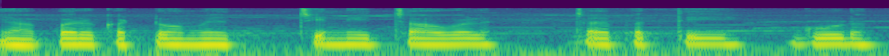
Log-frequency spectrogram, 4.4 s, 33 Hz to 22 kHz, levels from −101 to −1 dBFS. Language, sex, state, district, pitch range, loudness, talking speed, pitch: Hindi, male, Bihar, Vaishali, 125-130 Hz, -16 LUFS, 120 wpm, 130 Hz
